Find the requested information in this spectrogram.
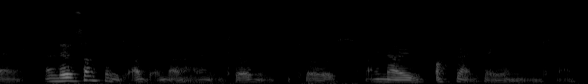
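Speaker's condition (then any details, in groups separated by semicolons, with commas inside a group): Cerebral palsy; mild, affects muscles and speech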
